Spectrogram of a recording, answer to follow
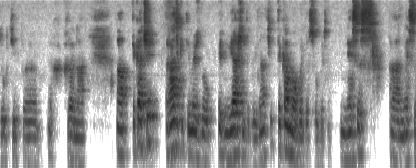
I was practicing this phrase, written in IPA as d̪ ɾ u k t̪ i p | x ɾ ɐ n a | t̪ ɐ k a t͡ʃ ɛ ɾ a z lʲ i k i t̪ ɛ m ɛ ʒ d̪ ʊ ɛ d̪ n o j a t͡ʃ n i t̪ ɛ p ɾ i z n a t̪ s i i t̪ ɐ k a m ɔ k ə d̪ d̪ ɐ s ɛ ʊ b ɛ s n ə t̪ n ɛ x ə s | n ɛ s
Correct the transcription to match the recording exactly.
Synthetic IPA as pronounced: d̪ ɾ u k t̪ i p | x ɾ ɐ n a | t̪ ɐ k a t͡ʃ ɛ ɾ a z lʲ i k i t̪ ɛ m ɛ ʒ d̪ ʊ ɛ d̪ n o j a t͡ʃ n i t̪ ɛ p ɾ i z n a t̪ s i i t̪ ɐ k a m ɔ ɡ ə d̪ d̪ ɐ s ɛ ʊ b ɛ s n ə t̪ n ɛ s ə s | n ɛ s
